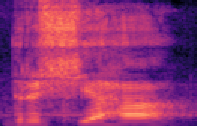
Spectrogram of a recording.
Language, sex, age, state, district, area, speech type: Sanskrit, male, 30-45, Telangana, Ranga Reddy, urban, read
